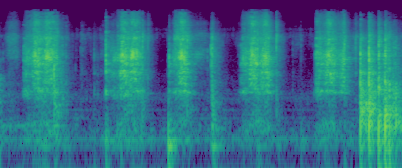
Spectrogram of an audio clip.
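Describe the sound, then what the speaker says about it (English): A tape runner dispenses adhesive tape onto craft paper in six quick raspy, rubbing strokes, each a short close burst with brief pauses between, with no talking. "Then I'll take my tape runner, and I'm going to add some tape."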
